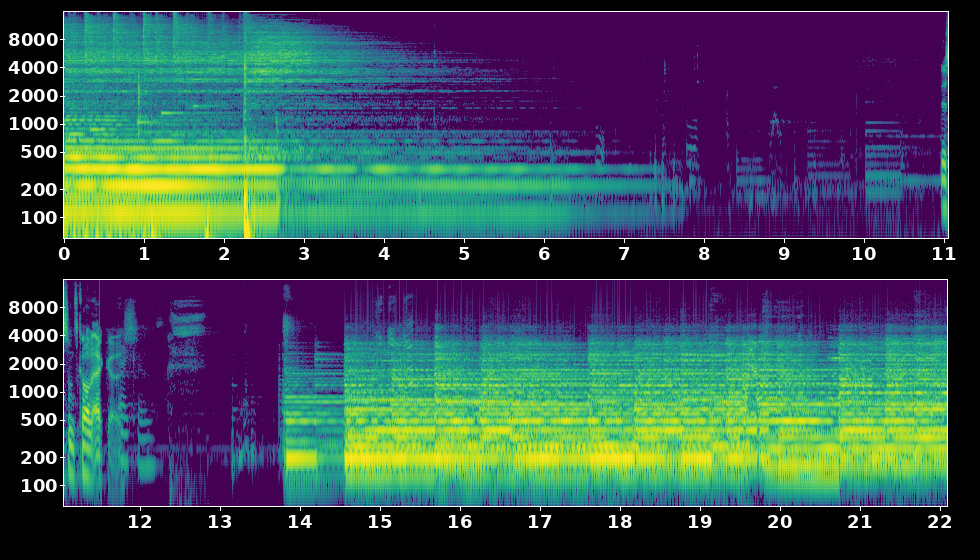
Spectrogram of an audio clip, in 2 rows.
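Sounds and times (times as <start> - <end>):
sharp drum hit: 0.0 - 4.4
drum kit: 0.0 - 5.8
electric guitar chord ringing: 0.0 - 7.1, 13.8 - 22.0.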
